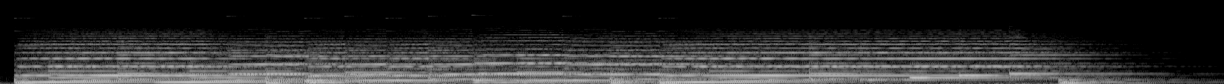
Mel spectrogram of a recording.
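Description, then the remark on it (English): A soft, gentle instrumental lullaby melody with sustained harmonies plays alone, repeating its last melodic fragment as the tempo slows from 90 to 60 beats per minute over the final bars, before the final notes ring out and fade away. “it just goes from like 90, exactly 90 beats per minute to exactly 60 beats per minute”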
